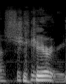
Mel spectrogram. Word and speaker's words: Sha'Carri: And that would have been even if Shakiri. Is that how you pronounce it? – Yeah, Sha'Carri.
